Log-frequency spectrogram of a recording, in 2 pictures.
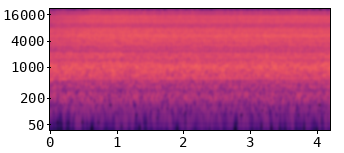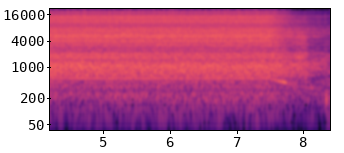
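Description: A corded electric air duster blows through a long nozzle on its low setting from about an inch away, giving a steady, loud rushing hiss with a faint whine that cuts off at the end.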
